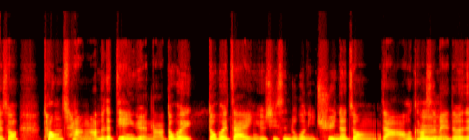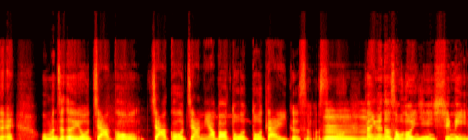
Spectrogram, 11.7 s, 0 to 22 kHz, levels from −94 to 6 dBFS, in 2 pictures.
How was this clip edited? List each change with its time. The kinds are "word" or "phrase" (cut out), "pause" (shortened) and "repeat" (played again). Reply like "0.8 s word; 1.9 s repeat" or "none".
4.8 s word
